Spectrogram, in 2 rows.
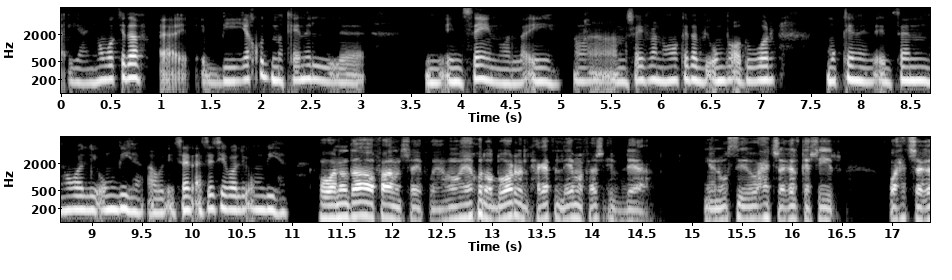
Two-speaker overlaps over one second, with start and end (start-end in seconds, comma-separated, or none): none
